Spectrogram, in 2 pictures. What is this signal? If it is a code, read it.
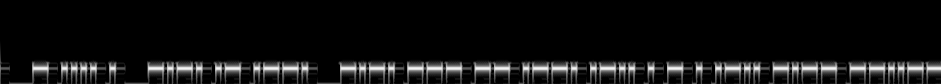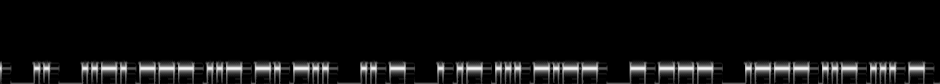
Morse code, heard as a keyed tone, about 25 wpm, 750 Hz. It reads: THE CAP COMPLETELY, I FOUND IT EASY TO JUST
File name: Archive / 25 WPM / 25WPM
